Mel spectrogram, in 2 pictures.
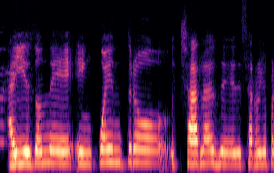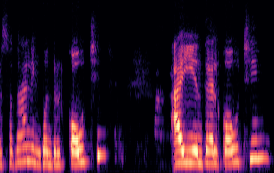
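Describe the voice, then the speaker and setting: A woman's voice: a little high, dry recording, muffled recording. A woman from Peru, a podcast guest telling her personal story earnestly and acting out her past thoughts in quotes.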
